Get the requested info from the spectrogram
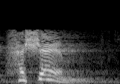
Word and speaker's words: Hashem: And still where we read Lord there, you'll read Hashem.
